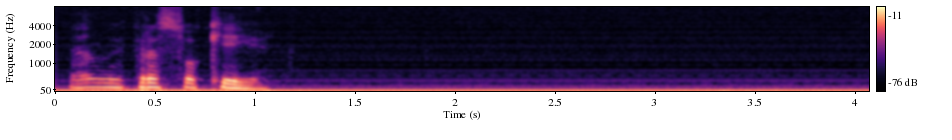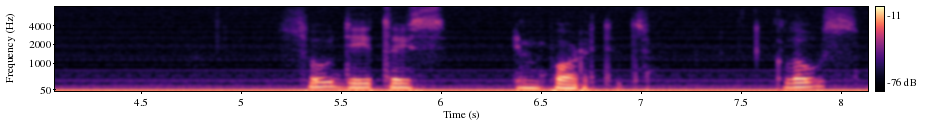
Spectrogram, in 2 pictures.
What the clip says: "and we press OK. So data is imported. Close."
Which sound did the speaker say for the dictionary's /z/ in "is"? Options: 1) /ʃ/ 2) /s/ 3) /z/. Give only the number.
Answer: 2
